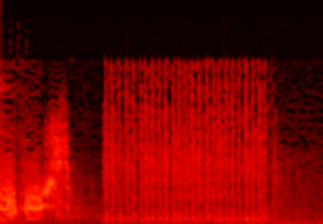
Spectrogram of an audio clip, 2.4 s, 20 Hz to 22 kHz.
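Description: An MG42 machine gun in Company of Heroes 2 opens up in a long sustained burst of rapid fire, preceded by a brief blast, loud and continuous in the game mix.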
